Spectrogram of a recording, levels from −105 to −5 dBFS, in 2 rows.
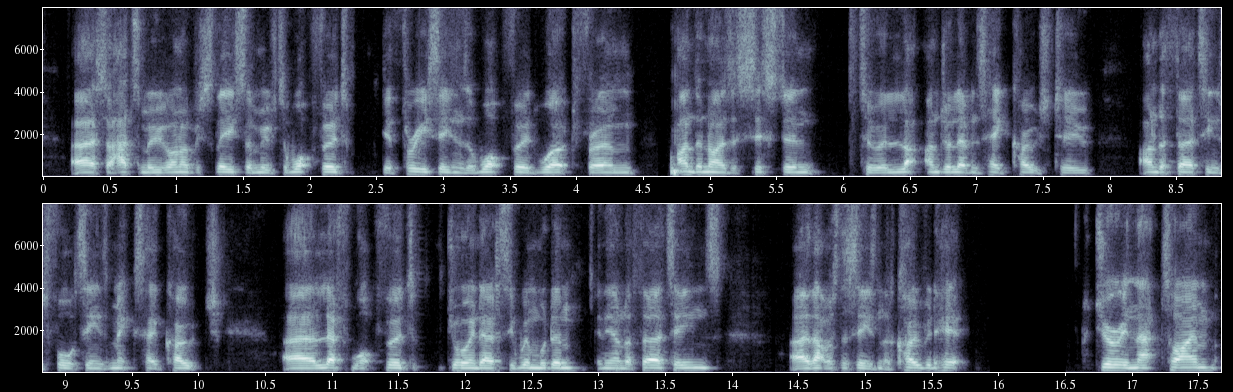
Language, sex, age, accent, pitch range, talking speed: English, male, 20-39, British, 115-125 Hz, 190 wpm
